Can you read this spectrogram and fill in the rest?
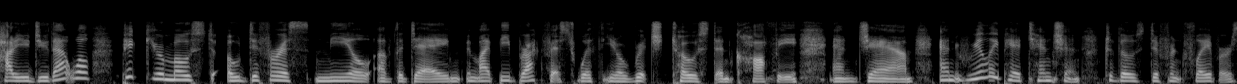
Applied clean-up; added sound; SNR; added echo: none; none; none; none.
